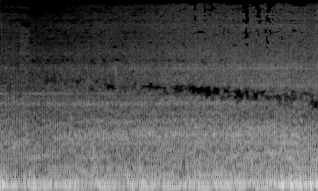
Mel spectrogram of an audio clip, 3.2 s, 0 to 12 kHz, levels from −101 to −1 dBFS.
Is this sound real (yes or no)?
no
